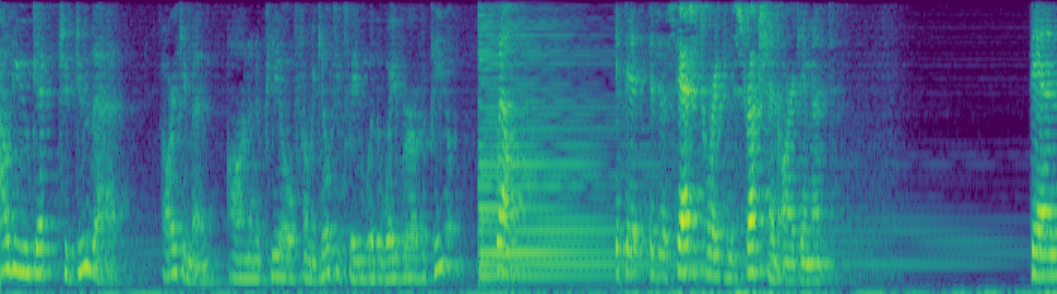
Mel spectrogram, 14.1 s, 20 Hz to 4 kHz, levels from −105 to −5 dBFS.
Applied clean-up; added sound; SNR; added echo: none; Keyboard (musical); 11 dB; reverberation time 0.7 s.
